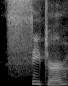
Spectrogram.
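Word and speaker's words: סֵתֶר: The shelter, which the Hebrew word for shelter is cater. I don't know if that's how you say it. It's s e t- r. All my Wednesday night class people know I struggle with the Hebrew stuff, but it's cedar.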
